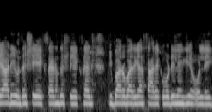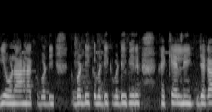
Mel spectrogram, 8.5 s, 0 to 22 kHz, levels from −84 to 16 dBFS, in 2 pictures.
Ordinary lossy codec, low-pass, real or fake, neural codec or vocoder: none; 7.2 kHz; real; none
